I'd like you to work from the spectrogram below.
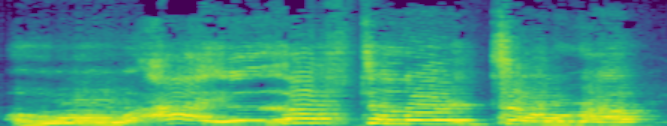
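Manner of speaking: put-on high, bright puppet-king voice greeting the kids; a playful storybook king saying hello; cheerful King Solomon puppet. A puppet Shlomo HaMelech greets the children, high and cheerful.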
